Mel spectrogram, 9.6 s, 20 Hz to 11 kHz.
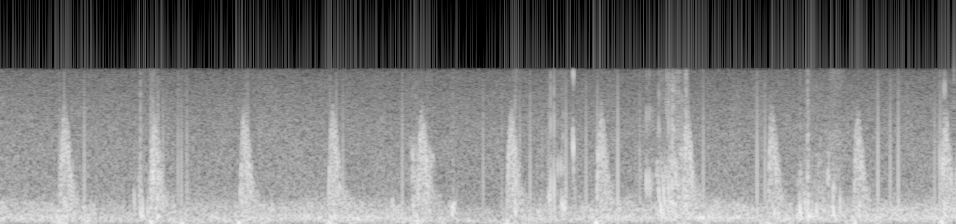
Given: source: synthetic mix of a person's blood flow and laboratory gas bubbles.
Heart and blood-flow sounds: Doppler ultrasound of blood flow; subclavian vein
1.33-1.66 s: bubbles
4.11-4.38 s: bubbles
4.51-4.61 s: bubbles
5.13-5.19 s: bubbles
5.48-5.80 s: bubbles
6.36-6.96 s: bubbles
7.99-8.47 s: bubbles
9.38-9.52 s: bubbles
From the record:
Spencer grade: 3 (all of the cardiac periods contain showers or single bubble signals, but not dominating or overriding the cardiac motion signals); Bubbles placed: anywhere in the cardiac cycle

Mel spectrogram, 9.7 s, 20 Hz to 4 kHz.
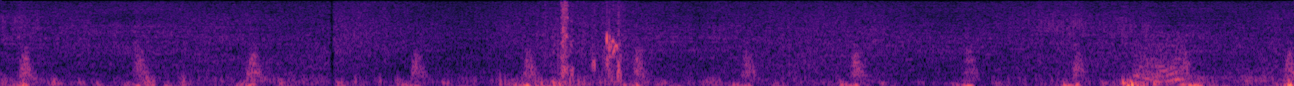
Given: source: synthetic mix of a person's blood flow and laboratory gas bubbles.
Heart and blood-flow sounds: Doppler ultrasound of blood flow; subclavian vein
4.19-4.30 s: bubbles
4.43-4.48 s: bubbles
4.51-4.69 s: bubbles
From the record:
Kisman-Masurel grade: 211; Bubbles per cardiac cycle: several, 3 to 8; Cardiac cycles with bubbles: 1 to 10%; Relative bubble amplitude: barely perceptible (0.100 to 0.250); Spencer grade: 1 (occasional bubble signal discernible with the cardiac motion signal, with majority of cardiac periods free of bubbles); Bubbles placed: anywhere in the cardiac cycle

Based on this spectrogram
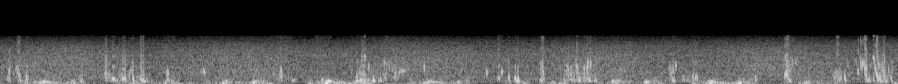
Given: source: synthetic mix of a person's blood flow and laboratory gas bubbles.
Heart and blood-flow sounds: Doppler ultrasound of blood flow; precordium
0.05-0.34 s: bubbles
0.79-0.85 s: bubbles
1.01-1.53 s: bubbles
1.64-1.76 s: bubbles
2.00-2.09 s: bubbles
2.70-2.99 s: bubbles
3.14-3.33 s: bubbles
3.49-4.11 s: bubbles
4.21-4.29 s: bubbles
4.83-4.91 s: bubbles
4.96-5.23 s: bubbles
5.38-5.45 s: bubbles
5.60-6.00 s: bubbles
6.10-6.25 s: bubbles
6.66-7.00 s: bubbles
7.53-7.60 s: bubbles
7.82-7.97 s: bubbles
8.30-8.96 s: bubbles
From the record:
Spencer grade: 3 (all of the cardiac periods contain showers or single bubble signals, but not dominating or overriding the cardiac motion signals); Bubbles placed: anywhere in the cardiac cycle

